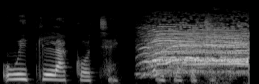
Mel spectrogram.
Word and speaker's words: huitlacoche: tan mal fui huitlacoche tiene una h el principio creo que muchas veces en español h no se pronuncia así que debería ser huitlacoche nagua eso sí le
